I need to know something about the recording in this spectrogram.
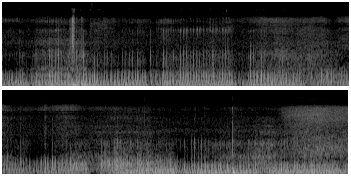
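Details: Russian Blue cat purring indoors: a steady, low, rumbling purr that holds through the whole stretch, with brief dips in loudness and a faint soft hiss above it.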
